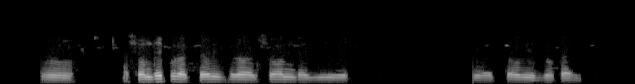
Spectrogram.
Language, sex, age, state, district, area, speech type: Manipuri, male, 30-45, Manipur, Thoubal, rural, conversation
